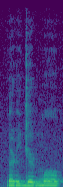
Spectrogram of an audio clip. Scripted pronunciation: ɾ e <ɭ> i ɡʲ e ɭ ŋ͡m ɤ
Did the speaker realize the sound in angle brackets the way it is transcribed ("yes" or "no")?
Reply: no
